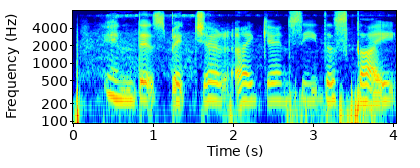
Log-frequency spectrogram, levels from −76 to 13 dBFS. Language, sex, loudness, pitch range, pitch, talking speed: English, female, -16 LUFS, 225-270 Hz, 235 Hz, 120 wpm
